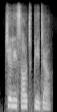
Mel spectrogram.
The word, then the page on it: Chile saltpetre: Indian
